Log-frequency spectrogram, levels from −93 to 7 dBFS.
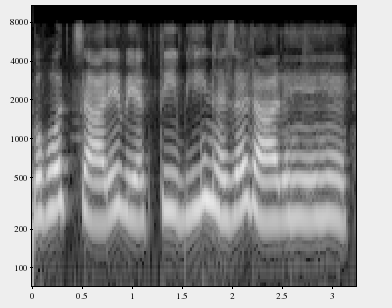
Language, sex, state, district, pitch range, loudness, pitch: Hindi, female, Jharkhand, Palamu, 240-285 Hz, -15 LUFS, 250 Hz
